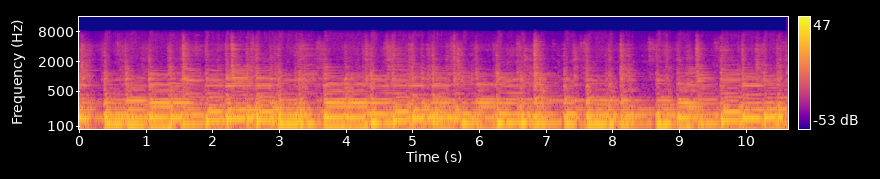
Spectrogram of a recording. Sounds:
playing double bass

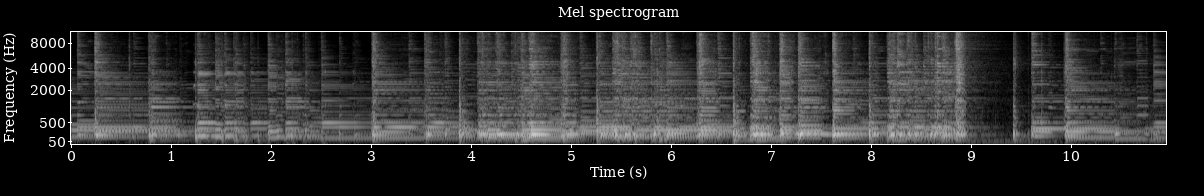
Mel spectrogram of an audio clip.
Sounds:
Musical instrument, Plucked string instrument, Guitar, Music

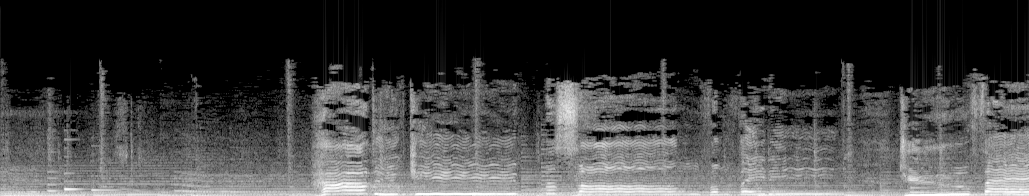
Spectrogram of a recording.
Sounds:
Music, Tender music

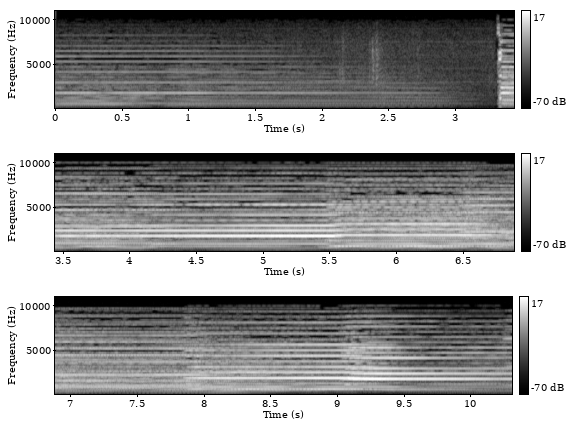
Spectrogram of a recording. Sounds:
Accordion, Music, Musical instrument

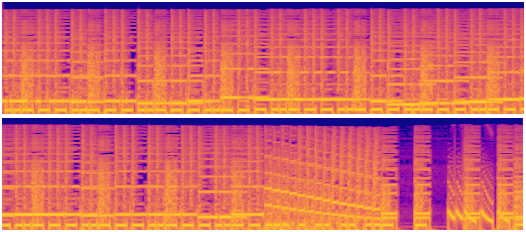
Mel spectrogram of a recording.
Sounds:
Music

